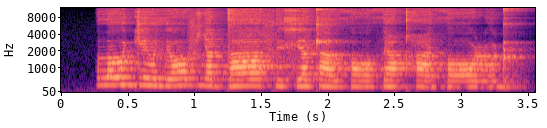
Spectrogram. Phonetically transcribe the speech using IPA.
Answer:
lˠ ɯ ʊ̯ ɡʲ e ʊ̯ lʲ ɔː f ʎ a ɖ d aː f ɾʲ ɤ xʲ a ʈ aː ʊ̯ θ ɔː θ e qʰ ɛ ɪ̯ θ ɔː ɭ o ɖ

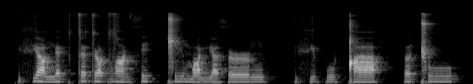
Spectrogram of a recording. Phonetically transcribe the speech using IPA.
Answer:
fʲ ɑ˦˨ ŋ ɛ˧ k t ə˦ t ə˞˧ ɡ zˤ a˧ ɡ θ i˧ k ǁ i˧ m ɑ˨ mʲ ɑ˨ θ ə˞˧ ŋ | fʲ ə˨ p u˨ ǃ a˧ | ə˧ ǁ u˧

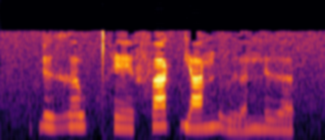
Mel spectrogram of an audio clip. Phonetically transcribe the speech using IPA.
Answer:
ɗ ɨ˨˩ ɣ ə˧ w t̪ʰ e˨˩ f a˦˥ k̚ j a˧˥ ŋ v ɨ˨˩˦ ə̯ n ɨ˨˩ ə̯

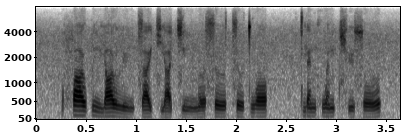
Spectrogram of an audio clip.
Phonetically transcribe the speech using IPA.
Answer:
f ɑ˥ ʊ̯ p i˨ ŋ j ɑ˥˩ ʊ̯ l y˨˩ n t͡s a˥˩ ɪ̯ t͡ɕ j ä˧˥ t͡ɕ i˨˩ ŋ n̪ ɤ˧˥ s ɹ̩˧˥ t͡s ɹ̩˧˥ t̪ w ɔ˥ | t̪ j ɛ˥˧ n x w ə˥˩ n t͡ɕʰ y˨˩ s o˧˥ ʊ̯

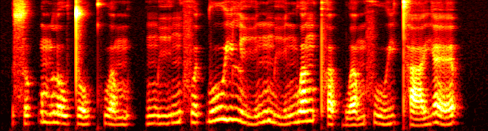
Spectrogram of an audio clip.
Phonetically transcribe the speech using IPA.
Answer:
s ʊ˨˥ k̚ ɐ˧ m l o˨ w t̪ o˨˥ w kʷʰ ɐ˨ m | m iː˨˥ ŋ f ɵ˨˥ t̚ w uː˥ j l iː˨˥ n m iː˨˥ n w ɐ˥ ŋ pʰ ɐ˨ p̚ w ɐ˨˥ m f uː˨˥ j t̪ʰ aː˨˥ j ɛː˨˥ p̚

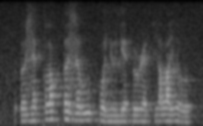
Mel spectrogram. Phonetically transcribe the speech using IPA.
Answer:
ʔ ɵ˨ z ɛ˦ k lˠ ɵ˦ k ʔ ə˦˨ z ə˦ β u˦ k o˨ lʲ u˨ lʲ ɛ˨ θ u˨ ɭ ɛ˨ k i˦ lˠ i˦ l ʊ˨

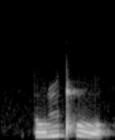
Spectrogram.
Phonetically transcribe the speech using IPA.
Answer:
t u ŋ ǃʰ u

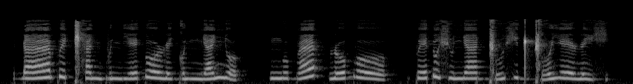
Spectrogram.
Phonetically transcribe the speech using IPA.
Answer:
ɠ æː p e ǁʰ æ nʲ b u nʲ j e ɠ oː ɳ i ɡ o nʲ ɲ æ ɲ o | ŋ u b æ | ɳ o b oː | p e ɗ o ɕ u ɲ æː ɡ͡ǁ u ç i d ɡ͡ǁ o j eː ɳ i ç

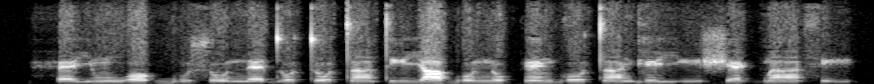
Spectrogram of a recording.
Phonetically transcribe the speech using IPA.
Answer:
h ɛ˨ j ũ˧ w ɔ˦ ɡ͡b u˦˨ s o˨ n ɛ˨ d o˨˦ t o˦˨ t ã˧ t i˧ j a˦ b o˦ n o˦ k ɛ̃˦ ɡ o˦ t ã˧ ɡ e˧ j i˨ ʃ ɛ˨˦ ɡ͡b ã˧ s i˨

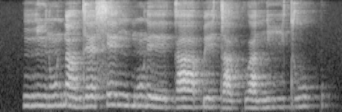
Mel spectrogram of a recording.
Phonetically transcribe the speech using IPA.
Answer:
ɲ ĩ˧ ɾ ũ˦ ɗ ã˧ d ɛ˧ s eː˦ ŋ b ũ˧ ɾ eː˧ ɡ aː˧ ɓ e˧ d a˨ kʷ a˨ n iː˧ d u˦ p

